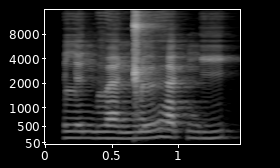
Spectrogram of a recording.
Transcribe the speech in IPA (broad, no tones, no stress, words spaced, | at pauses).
leŋvæŋ͡ǁø ɦækŋi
